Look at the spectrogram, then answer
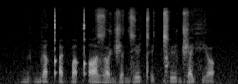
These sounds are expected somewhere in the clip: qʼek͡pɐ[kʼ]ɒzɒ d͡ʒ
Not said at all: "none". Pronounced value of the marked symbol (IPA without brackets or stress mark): qʼ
